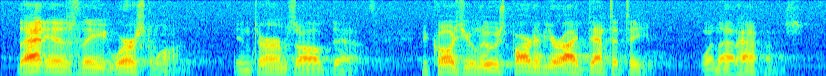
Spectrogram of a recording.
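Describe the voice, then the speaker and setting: A man with a fairly high pitch talks at a fairly slow pace, his intonation lively. Room echo is audible. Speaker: preacher. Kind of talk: sermon. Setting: church.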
